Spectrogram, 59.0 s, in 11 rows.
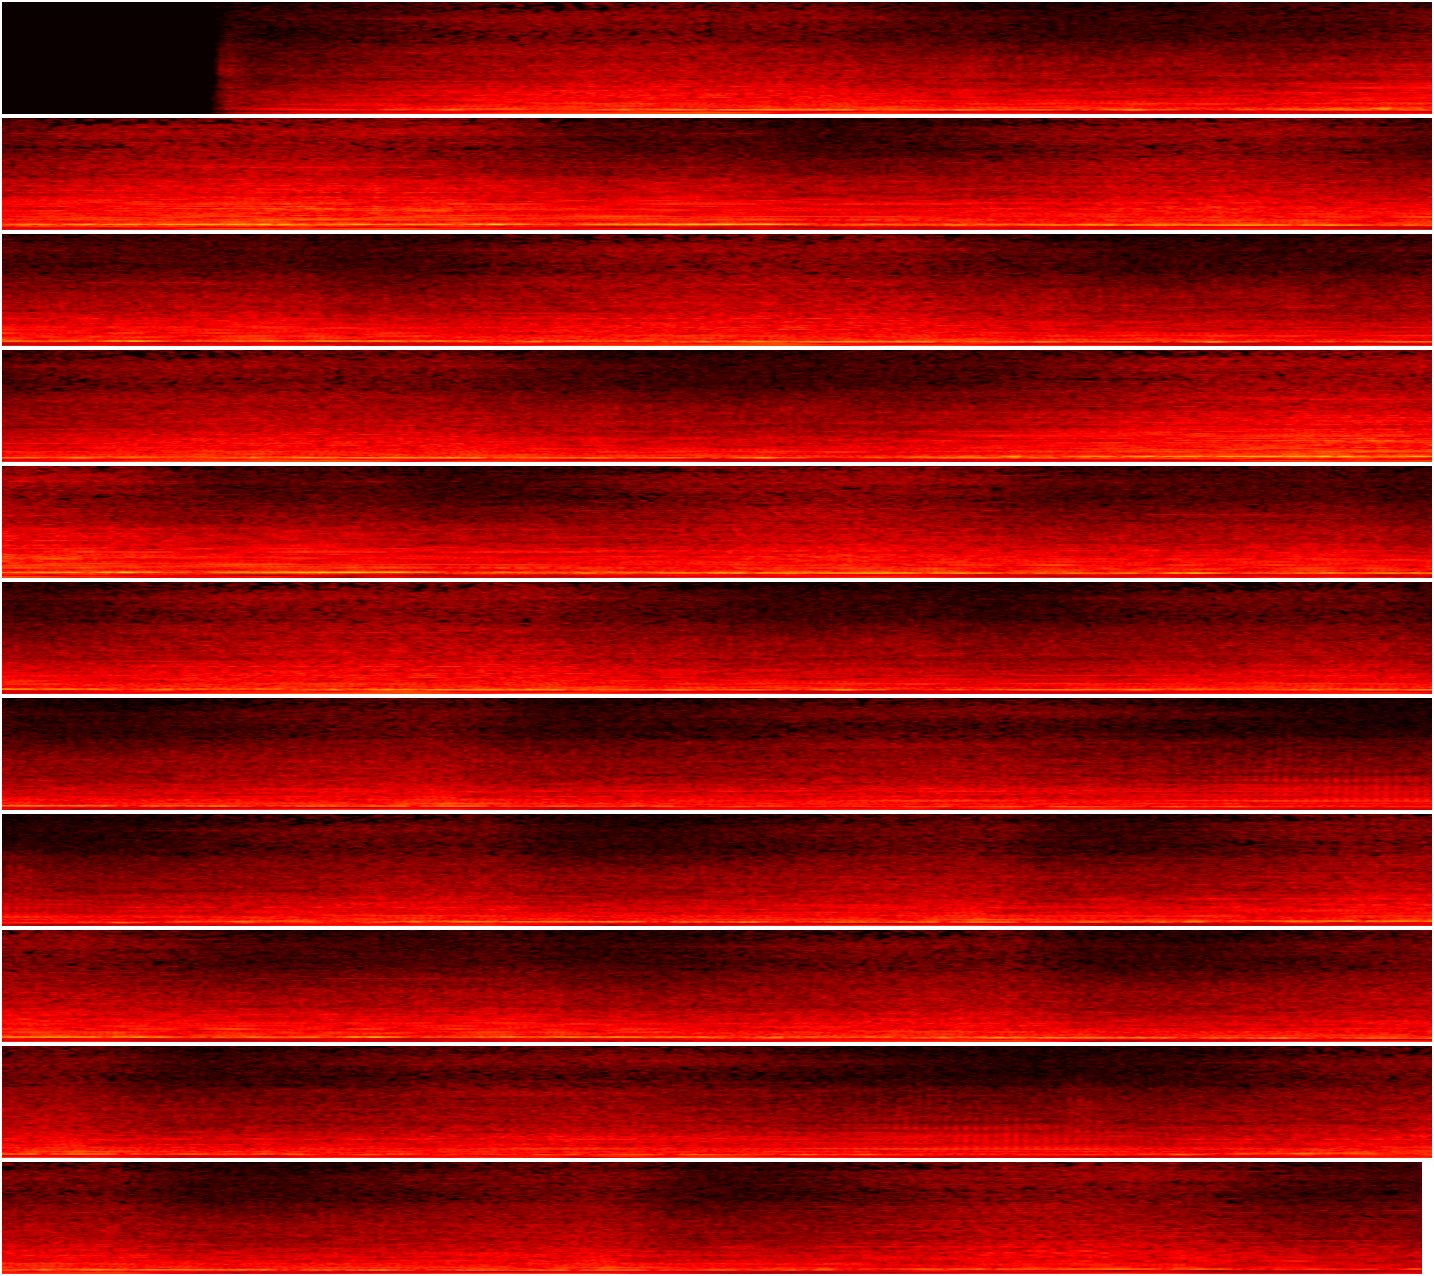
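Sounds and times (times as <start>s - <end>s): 
murder mystery bass mix: 0.8s - 58.9s.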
